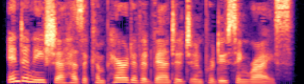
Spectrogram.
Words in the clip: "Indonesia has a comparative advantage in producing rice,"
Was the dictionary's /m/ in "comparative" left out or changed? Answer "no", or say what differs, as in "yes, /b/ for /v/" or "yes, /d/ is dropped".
no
